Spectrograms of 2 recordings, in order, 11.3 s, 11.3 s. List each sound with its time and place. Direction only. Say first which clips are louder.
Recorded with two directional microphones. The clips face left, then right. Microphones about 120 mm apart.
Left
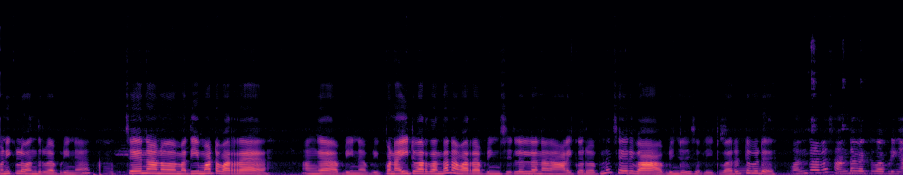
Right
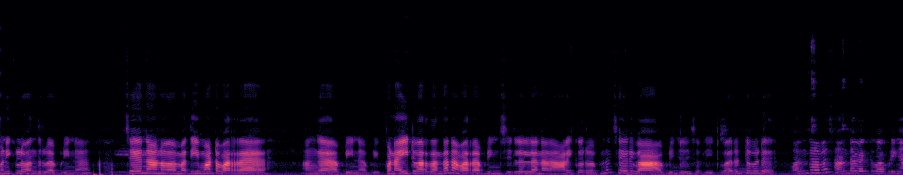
0.0 s a woman's voice: left 10 dB; 25° left (ahead or behind)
